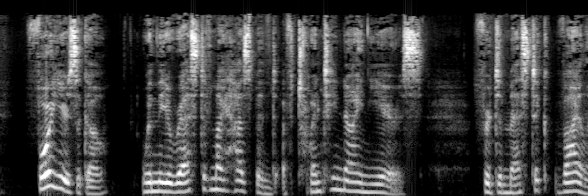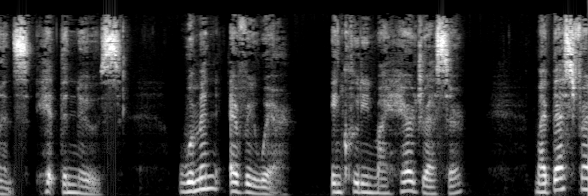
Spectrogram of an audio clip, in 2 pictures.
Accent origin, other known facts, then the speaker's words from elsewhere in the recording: Camden, Maine, United States; my hometown, Camden Maine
